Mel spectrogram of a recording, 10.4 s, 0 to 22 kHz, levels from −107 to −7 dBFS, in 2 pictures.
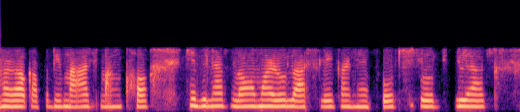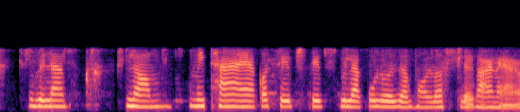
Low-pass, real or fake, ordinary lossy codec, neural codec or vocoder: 3.6 kHz; fake; Opus, 24 kbps; codec, 16 kHz, 8 kbps, FreqCodec, larger model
